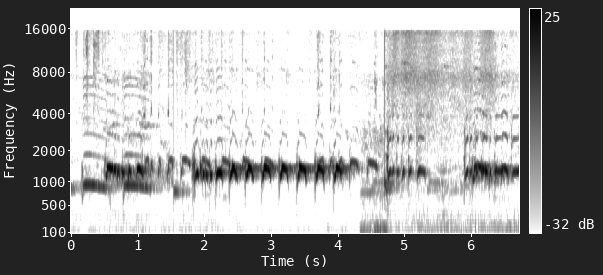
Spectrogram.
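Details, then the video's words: Local zebra dove with a clear, ringing voice, played as a decoy so other doves reply. It opens with a low coo, then a long, even run of hooked staccato notes, a knock, and a final short phrase. "Perkutut Lokal Gacor Suara Super Kristal - Pancingan"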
